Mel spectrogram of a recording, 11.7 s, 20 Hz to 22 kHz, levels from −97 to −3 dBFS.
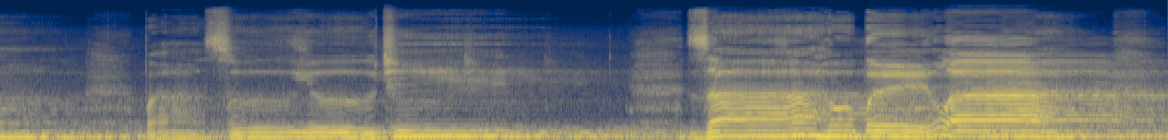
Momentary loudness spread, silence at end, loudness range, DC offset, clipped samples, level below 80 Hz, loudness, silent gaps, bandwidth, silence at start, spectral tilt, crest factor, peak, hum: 13 LU; 0 s; 6 LU; under 0.1%; under 0.1%; -52 dBFS; -17 LUFS; none; 16 kHz; 0 s; -6 dB/octave; 16 dB; -2 dBFS; none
